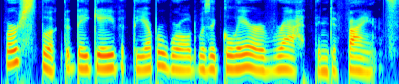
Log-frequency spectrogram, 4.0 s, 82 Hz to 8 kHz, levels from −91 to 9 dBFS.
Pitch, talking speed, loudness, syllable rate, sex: 190 Hz, 255 wpm, -19 LUFS, 5.6 syllables/s, female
